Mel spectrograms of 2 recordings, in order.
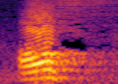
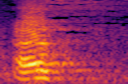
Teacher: لما أظهرت استعلاءها وإطباقها ظهرت الصاد، ولما نزلت به أس ظهر السين · Term: الاستعلاء والإطباق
